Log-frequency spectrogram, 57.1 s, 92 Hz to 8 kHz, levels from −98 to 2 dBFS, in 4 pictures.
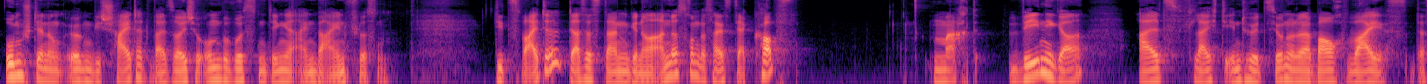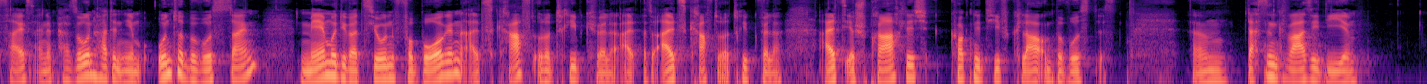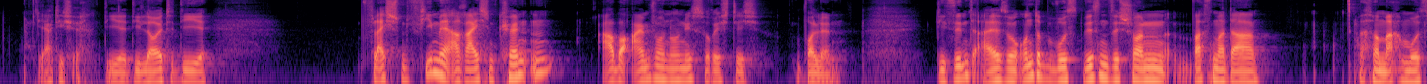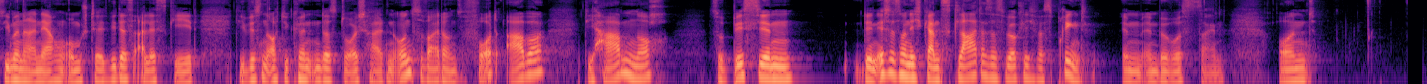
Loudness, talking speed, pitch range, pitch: -27 LUFS, 150 wpm, 95-120 Hz, 105 Hz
